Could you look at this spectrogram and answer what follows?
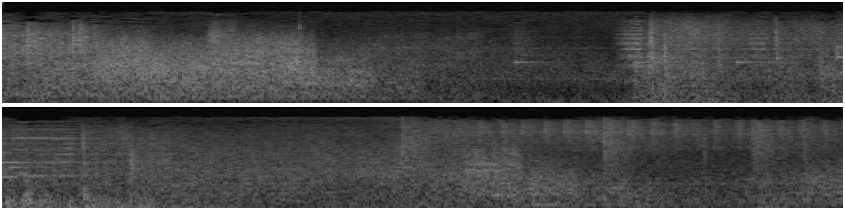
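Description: Heavy naval guns booming in World of Warships as a battleship under a Yamamoto captain lobs shells at the cruiser Edinburgh, a loud rumbling wash of cannon blasts and rolling echoes with no talk.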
